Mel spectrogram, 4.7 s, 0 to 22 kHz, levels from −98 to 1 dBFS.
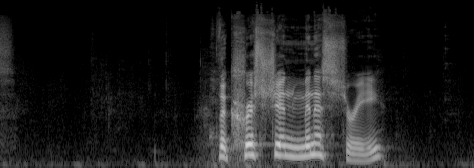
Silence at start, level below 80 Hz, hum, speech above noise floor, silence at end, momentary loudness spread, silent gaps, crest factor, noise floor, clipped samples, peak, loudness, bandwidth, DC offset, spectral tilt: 2.2 s; -68 dBFS; none; 46 dB; 0.95 s; 11 LU; none; 22 dB; -75 dBFS; under 0.1%; -12 dBFS; -29 LUFS; 16.5 kHz; under 0.1%; -4 dB/octave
